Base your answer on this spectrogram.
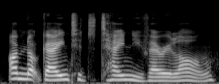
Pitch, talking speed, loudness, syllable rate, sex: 195 Hz, 220 wpm, -17 LUFS, 5.0 syllables/s, female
